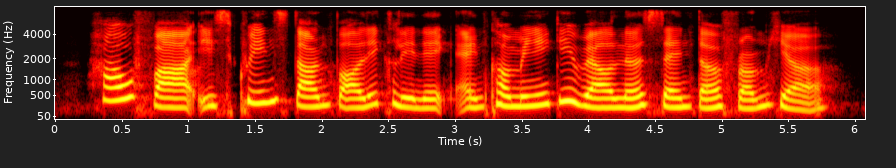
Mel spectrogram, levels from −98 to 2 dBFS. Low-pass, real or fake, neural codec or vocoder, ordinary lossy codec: 7.2 kHz; fake; codec, 16 kHz, 16 kbps, FunCodec, trained on Chinese and English, 50 frames a second; none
